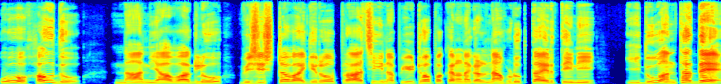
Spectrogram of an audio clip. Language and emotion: Kannada, happy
